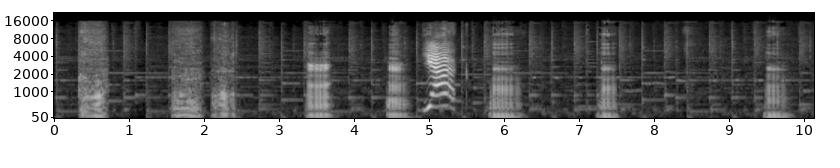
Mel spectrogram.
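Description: Low, rough yak grunts repeat about once a second or two, over soft background music and a narrator naming the animal.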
